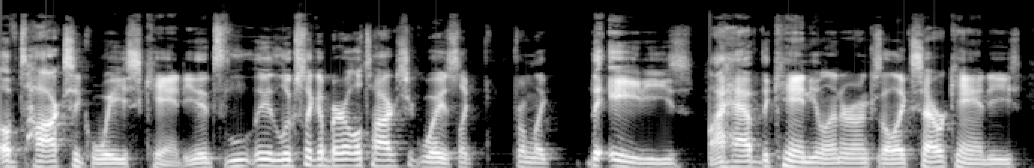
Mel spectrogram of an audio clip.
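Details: Adult male speaker; normal speech.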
